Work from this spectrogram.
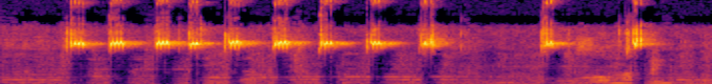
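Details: Shrill cricket chirps come rapidly, about three per second, then slow and grow irregular toward the end, with faint murmuring tones in the background.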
